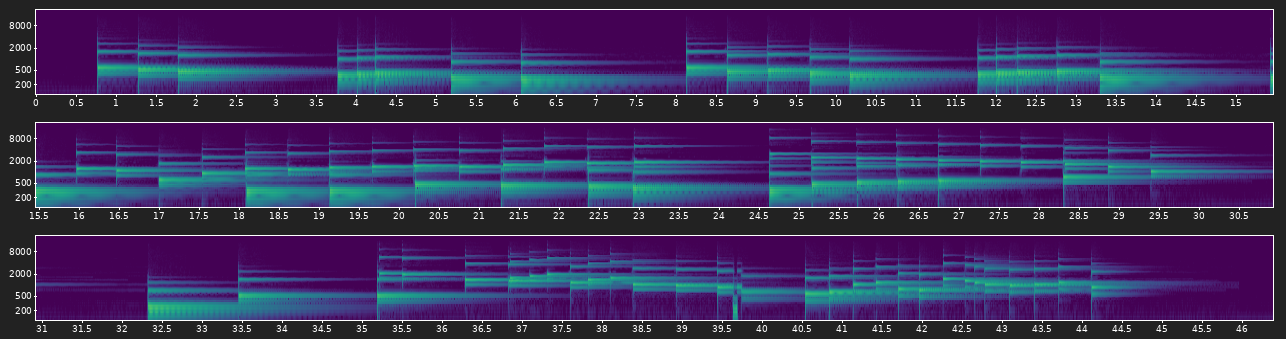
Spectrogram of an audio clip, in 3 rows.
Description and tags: Yamaha PSS-370 - Sounds Row 4 - 03
Recordings of a Yamaha PSS-370 keyboard with built-in FM-synthesizer
FM-synthesizer, Keyboard, PSS-370, Yamaha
